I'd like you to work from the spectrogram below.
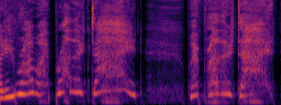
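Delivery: very high, strained, wailing repetition; mock anguish. Cameraman telling coworkers his brother died, mock anguished wail. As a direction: play up the grief in a cracked high voice.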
